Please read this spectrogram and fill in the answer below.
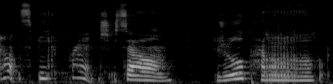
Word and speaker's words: Perrault: So Jules Perrault, gotta get this R on, Perrault, was a well-known ballet teacher and choreographer.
